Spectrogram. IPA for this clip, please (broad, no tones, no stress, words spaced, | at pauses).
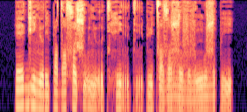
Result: e ɡi lʲʊ ɾipodˤysˤo ɕṵ lʲṵɾutʲ hirʲo̰tʲrʲɵp ytʲəʊ̯zˤo ɮʊvɵvə ŋuɮʊ pi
